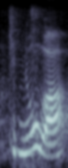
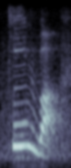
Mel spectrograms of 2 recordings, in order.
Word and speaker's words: quinoa: so it's called quinoa right it's not Canova it's quinoa and its really nutritious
